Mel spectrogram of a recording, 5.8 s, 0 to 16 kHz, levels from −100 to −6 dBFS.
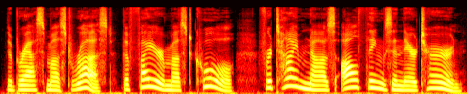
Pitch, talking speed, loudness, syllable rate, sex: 210 Hz, 165 wpm, -17 LUFS, 3.1 syllables/s, female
